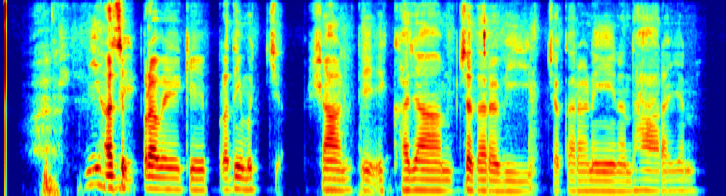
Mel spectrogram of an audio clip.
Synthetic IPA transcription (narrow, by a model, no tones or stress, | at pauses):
ɐsipːɾɐʋeːkeːpɾɐt̪imut͡ʃːʃɐ̥ | ʃaːnit̪eːekʰhɐd͡ʒaːmt͡ʃɐt̪ɐɾɐʋiːt͡ʃɐkɐɾɐɳeːnɐd̪ʱaːɾɐjɐn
